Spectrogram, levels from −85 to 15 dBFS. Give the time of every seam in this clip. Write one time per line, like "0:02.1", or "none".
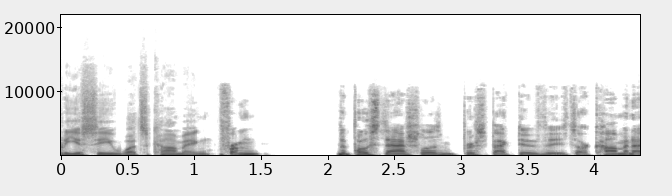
0:01.2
